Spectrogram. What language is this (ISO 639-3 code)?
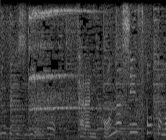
jpn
